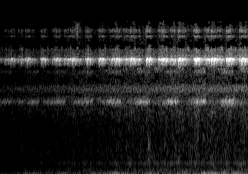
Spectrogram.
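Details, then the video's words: Crickets at night in a quiet, dark setting: a steady high ringing trill pulsing in short rapid bursts, roughly three per second, with a faint low rumble beneath. "SUARA JANGKRIK MERDU DI MALAM HARI"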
